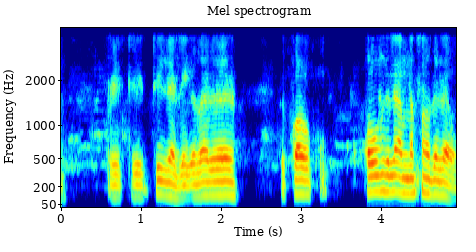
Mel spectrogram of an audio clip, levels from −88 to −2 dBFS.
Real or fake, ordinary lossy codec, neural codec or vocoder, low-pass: fake; none; codec, 16 kHz, 2 kbps, FreqCodec, larger model; 3.6 kHz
